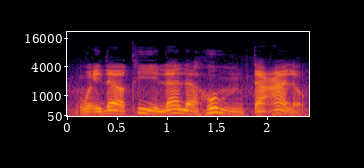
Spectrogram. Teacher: Iaitu kita baca dengan mim yang jelas matinya. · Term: mim mati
